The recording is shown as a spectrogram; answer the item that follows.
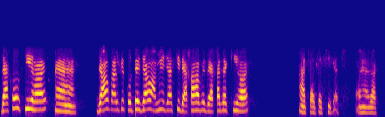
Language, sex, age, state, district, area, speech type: Bengali, female, 30-45, West Bengal, Hooghly, urban, conversation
